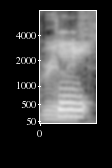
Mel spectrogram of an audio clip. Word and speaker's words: Grealish: Eh, oigan, estaba leyendo este artículo sobre el jugador de Manchester City, en Greenwich, ¿verdad? es como se pronuncia. Jack Grealish, sí.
